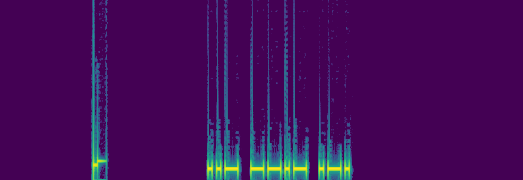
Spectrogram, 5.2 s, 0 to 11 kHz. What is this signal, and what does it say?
Morse code, heard as a keyed tone, about 27 wpm, 700 Hz. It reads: UQR
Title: USA Call Sign Postfixes - 3 Letters 28wpm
